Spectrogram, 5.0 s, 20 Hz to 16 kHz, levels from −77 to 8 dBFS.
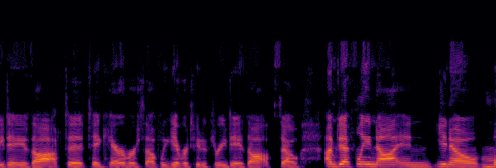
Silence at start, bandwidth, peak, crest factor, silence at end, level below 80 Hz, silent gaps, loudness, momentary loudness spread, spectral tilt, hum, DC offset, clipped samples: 0 s; 12.5 kHz; -6 dBFS; 18 dB; 0 s; -78 dBFS; none; -25 LUFS; 7 LU; -5 dB/octave; none; under 0.1%; under 0.1%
